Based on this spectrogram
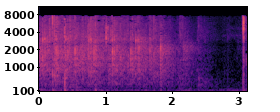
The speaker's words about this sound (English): Come on, give the Lord a hand clap right there.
